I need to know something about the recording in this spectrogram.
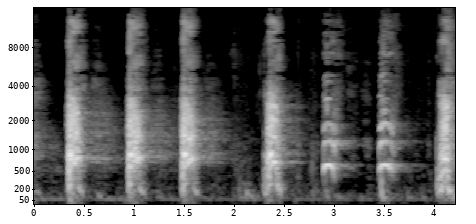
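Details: Puppies giving seven high, sharp yapping barks at a steady pace of roughly two per second, some with a slightly whiny, tonal edge.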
